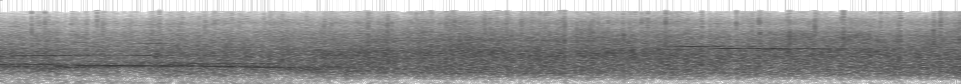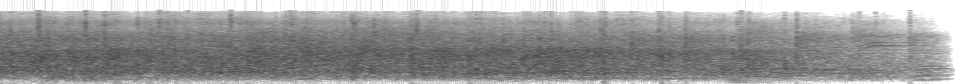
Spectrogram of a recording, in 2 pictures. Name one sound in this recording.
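A large crowd of children cheers and claps loudly in an echoing hall.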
